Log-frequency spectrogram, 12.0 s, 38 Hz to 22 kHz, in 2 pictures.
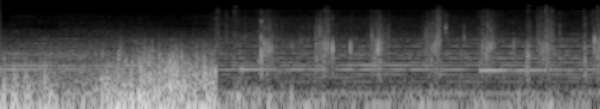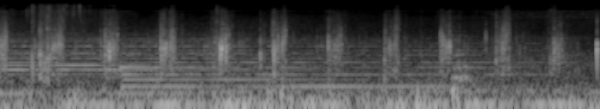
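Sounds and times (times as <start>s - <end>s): background music with long notes: 0.0s - 12.0s
footsteps on gravel: 2.2s - 12.0s.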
